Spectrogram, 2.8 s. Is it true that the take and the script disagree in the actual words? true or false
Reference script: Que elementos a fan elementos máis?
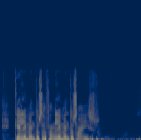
false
